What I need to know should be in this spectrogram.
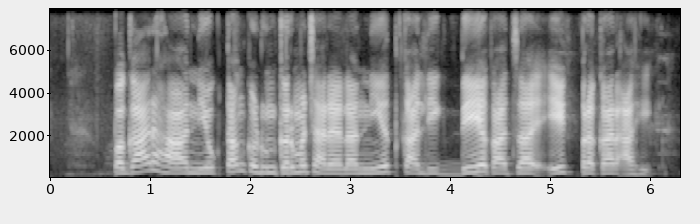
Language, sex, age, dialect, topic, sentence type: Marathi, female, 18-24, Northern Konkan, banking, statement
